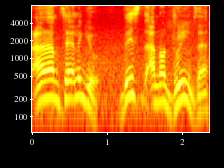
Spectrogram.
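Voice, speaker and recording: A man at a moderate pace, against noticeable background noise. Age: 60s. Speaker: holistic health speaker. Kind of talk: motivational talk.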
